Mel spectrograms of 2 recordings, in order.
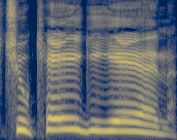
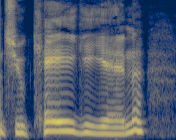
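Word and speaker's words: Chookagian: versus Caitlin Chikugian, or as Juice so abruptly and not very nicely sent me a text message saying, it's Chukagian. So sorry, buddy. I'll say it correctly. Caitlin Chukagian.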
